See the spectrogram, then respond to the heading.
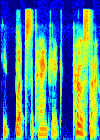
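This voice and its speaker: A woman's voice: sits low, fairly even intonation, moderate pace, breathy edge, no room sound. A woman narrating a script at a table read, reading out scene headings and stage directions.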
